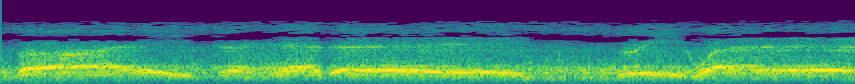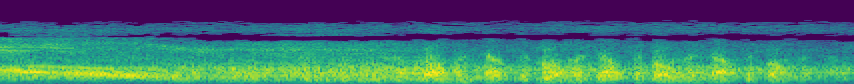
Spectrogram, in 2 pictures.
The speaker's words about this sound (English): While we're waiting for Ellery to tell us something about next week's mystery, come on there, swing aboard our famous talking train.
